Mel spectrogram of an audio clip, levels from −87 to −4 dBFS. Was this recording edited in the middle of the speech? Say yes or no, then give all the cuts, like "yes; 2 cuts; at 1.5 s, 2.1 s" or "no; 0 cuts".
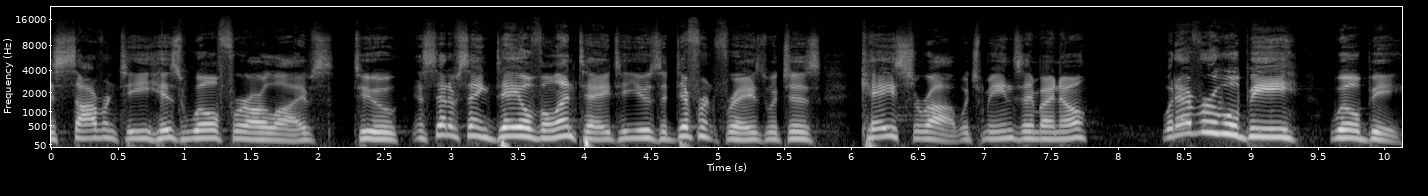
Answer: yes; 3 cuts; at 2.2 s, 6.4 s, 7.9 s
